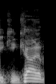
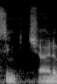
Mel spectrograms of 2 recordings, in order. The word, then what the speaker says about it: cinchona: So it can be cinchona bark, cinchona bark, cinchona bark. The CH and the C, depending on which country you're in and which vowel it follows, all sort of change.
